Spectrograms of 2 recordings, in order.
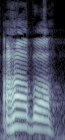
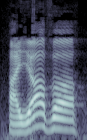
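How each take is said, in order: First: The middle consonant is an h sound. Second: The middle consonant is a y sound. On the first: Love. The speaker calls it right. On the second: Enmity. The speaker calls it wrong.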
